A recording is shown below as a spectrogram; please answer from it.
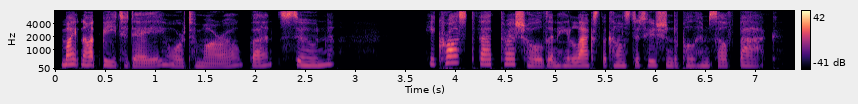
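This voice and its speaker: A woman voicing a cold, detached female assassin in a game, speaking in a measured, formal, matter-of-fact way. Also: on the low side, a little mellow, no room sound, studio quality, lightly acted. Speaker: game companion character. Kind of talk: voiced game companion lines.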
